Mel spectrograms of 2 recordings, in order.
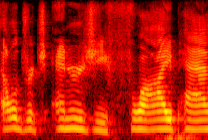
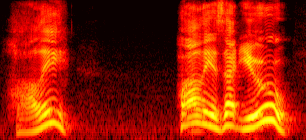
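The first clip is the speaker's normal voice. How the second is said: loud, high, stretched-out calling voice; 5 semitones higher, 6 dB louder than usual. Voicing a figure who recognizes holly and calls out to her: familiar voice calling out. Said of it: "you hear a familiar voice go".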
